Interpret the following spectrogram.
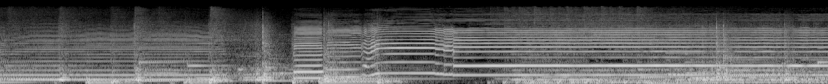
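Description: Live jazz quartet: tenor saxophone over piano, double bass and drum kit. About three seconds in, the saxophone bends its pitch and then settles into one long held high note.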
